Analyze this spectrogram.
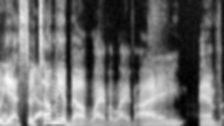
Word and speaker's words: Live A Live: I mean, well, first off, so to go to jump into it, Live Alive is how Nintendo pronounced it on the Nintendo Direct in the American version, whatever.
